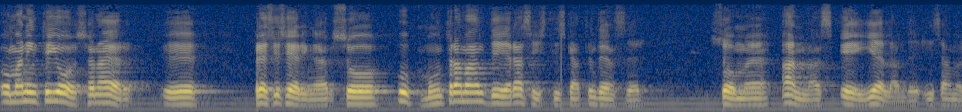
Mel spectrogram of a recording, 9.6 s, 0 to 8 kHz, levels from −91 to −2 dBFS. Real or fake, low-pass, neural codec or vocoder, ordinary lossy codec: real; 7.2 kHz; none; none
